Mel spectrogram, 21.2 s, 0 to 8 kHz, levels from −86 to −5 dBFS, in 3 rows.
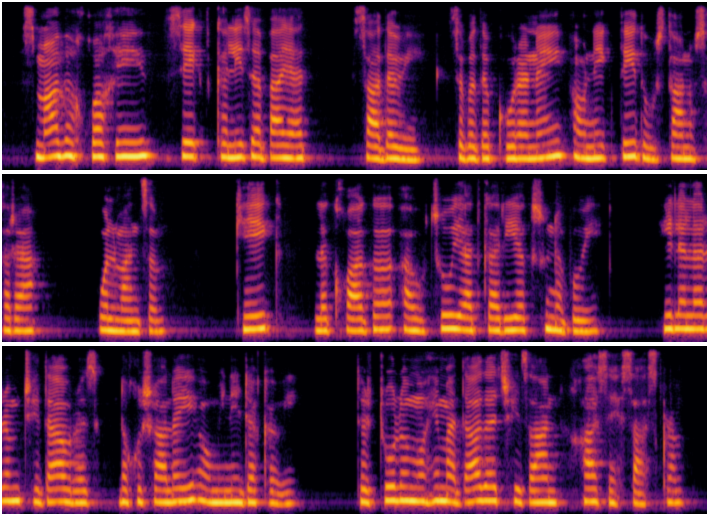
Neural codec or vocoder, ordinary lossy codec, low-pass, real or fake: none; none; 7.2 kHz; real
